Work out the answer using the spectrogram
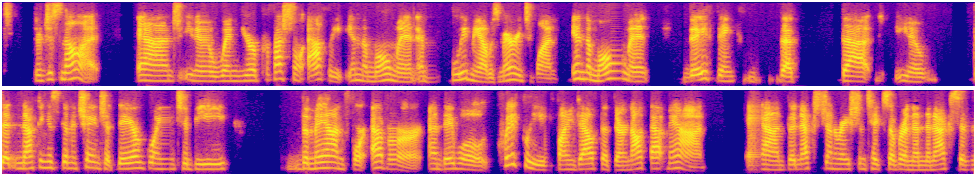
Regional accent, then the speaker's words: Huntington Beach and San Diego, California, United States; I grew up in Huntington Beach and San Diego

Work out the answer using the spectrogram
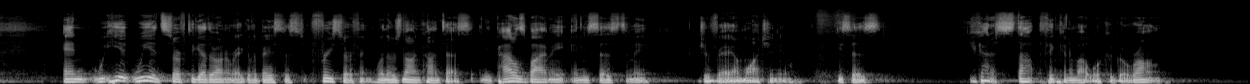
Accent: Los Angeles, California, United States; also born or lived in Virginia; I was born in Virginia, but then grew up in the South Bay of California, which is Los Angeles area

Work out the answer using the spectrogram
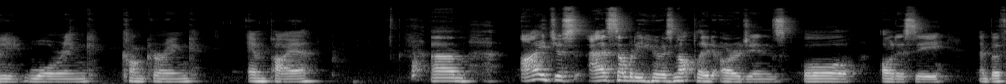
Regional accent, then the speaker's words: England, United Kingdom; I'm English

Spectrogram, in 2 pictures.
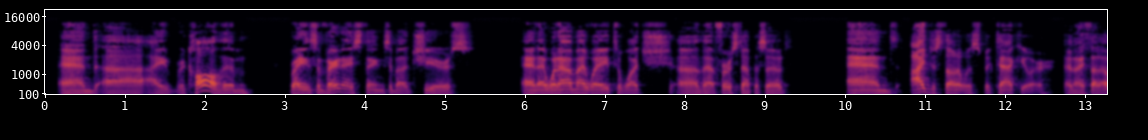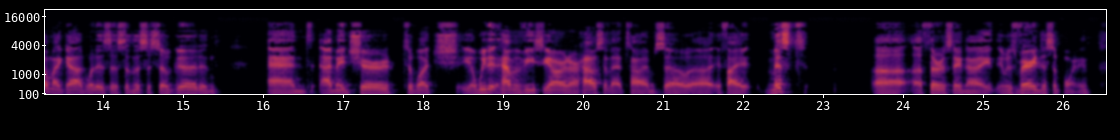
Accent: Illinois, United States; growing up in Illinois

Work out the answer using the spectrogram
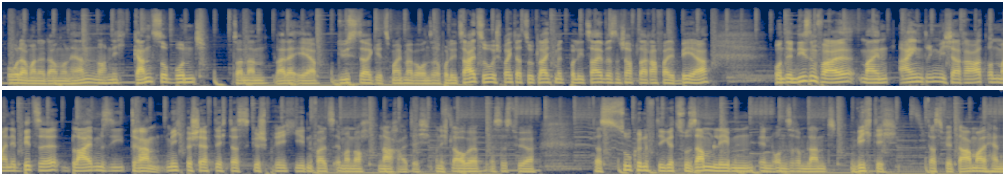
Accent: Hamburg, Germany; ich sage einfach mal jetzt im Ruhrgebiet und Rheinland, um diese mir als Hamburger fremde Region zusammenzufassen

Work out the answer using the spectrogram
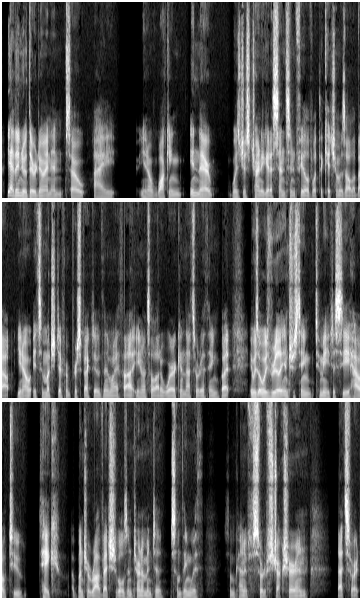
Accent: College Station, Texas, United States; now in New York, United States; I grew up in College Station, Texas

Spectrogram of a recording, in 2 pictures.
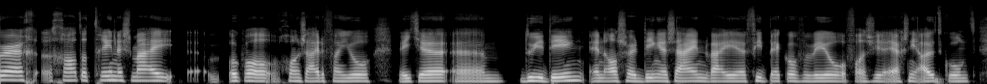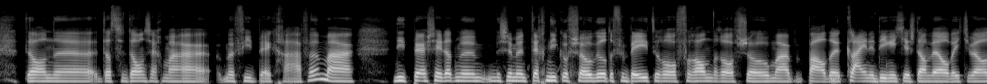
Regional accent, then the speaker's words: Netherlands; wij als Nederlanders

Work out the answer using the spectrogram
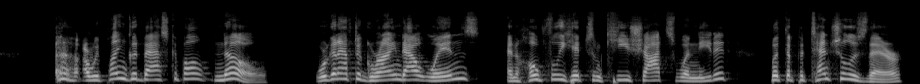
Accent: St. Louis, Missouri, United States; my hometown school, Saint Louis University

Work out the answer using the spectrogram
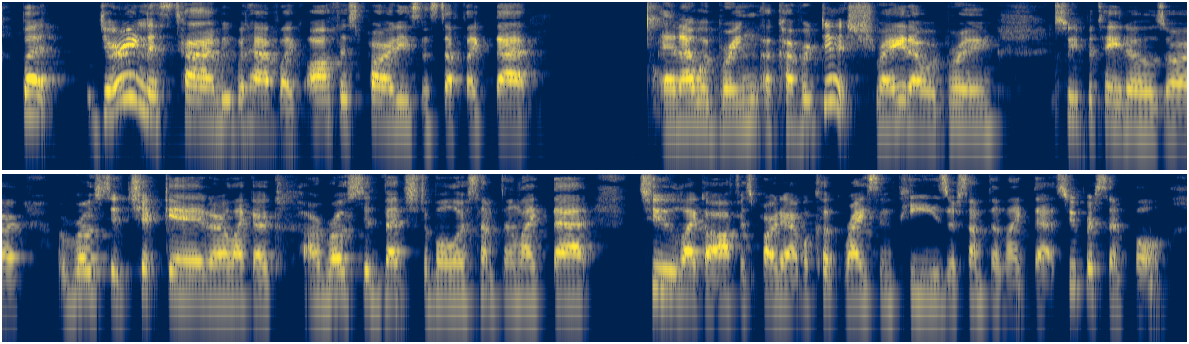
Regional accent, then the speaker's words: New York City, New York, United States; moved away as an adult; also born or lived in Brooklyn, New York; now in Savannah, United States; I grew up in St. Albans and Queens Village, growing up and going through like junior high school and high school

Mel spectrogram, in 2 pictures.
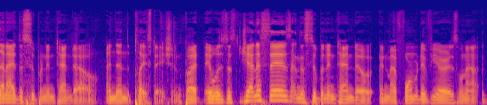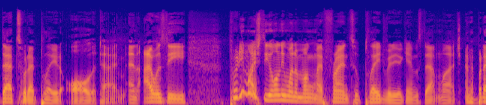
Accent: Karachi, Sindh, Pakistan; Pakistan, Karachi.

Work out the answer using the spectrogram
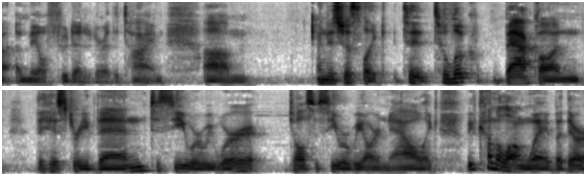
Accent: the South, South Carolina, United States; moved away; As a Southerner, like, definitely grew up with, you know, great South Carolina peaches

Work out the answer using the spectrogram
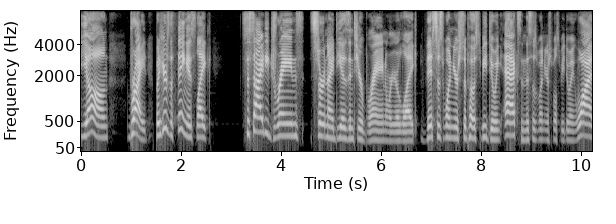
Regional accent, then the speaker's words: California, United States; moved away; I'm from California

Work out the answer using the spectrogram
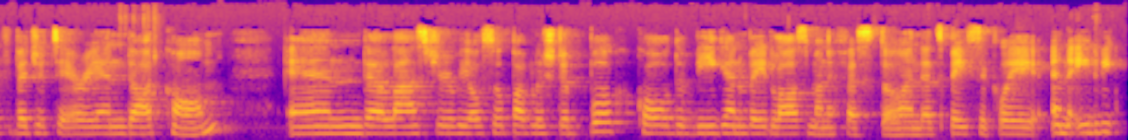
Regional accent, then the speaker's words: Vancouver, British Columbia, Canada; we are from Vancouver, Canada.

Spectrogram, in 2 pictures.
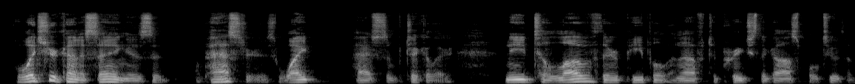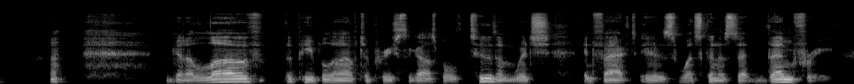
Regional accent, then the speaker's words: Detroit, Michigan, United States; When I was a kid, you know, growing up in Detroit

